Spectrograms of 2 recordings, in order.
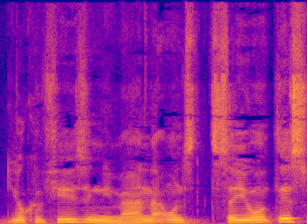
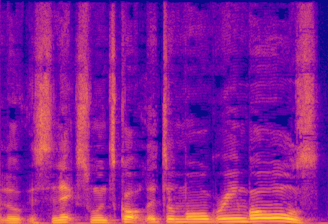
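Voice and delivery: normal talking voice

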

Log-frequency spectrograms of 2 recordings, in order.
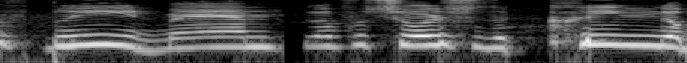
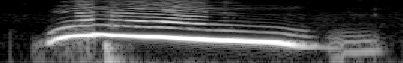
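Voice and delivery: excited cheer; 6 semitones higher, 14 dB louder than usual. Real, not acted.

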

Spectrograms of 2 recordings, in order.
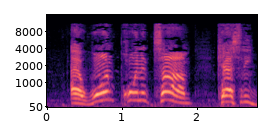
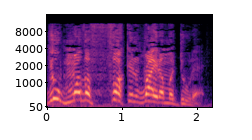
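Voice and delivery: ordinary talk

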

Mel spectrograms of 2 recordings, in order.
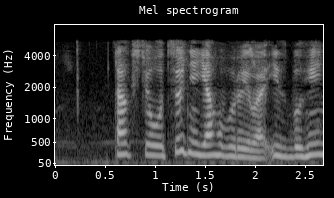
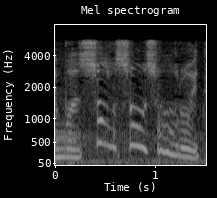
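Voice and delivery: sarcastic mimicry; 5 semitones higher, 7 dB quieter than usual. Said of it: "з таким відвертим сарказмом".

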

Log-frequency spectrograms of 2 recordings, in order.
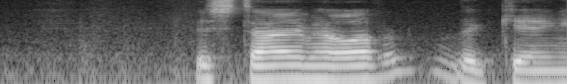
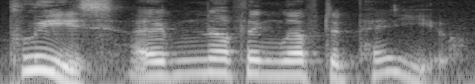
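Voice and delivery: high, urgent plea; begging; 6 semitones higher, 4 dB louder than usual. Acted. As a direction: plead with the imp, voice raised. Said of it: "begged him to stop".

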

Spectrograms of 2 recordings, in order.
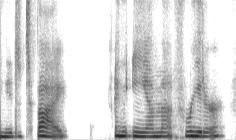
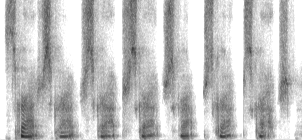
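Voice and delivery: soft whispered scratching; 8 dB quieter, much slower than usual. Acted. Unseen presence scratching at Casey, whispered. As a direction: breathe the scratches out quietly. Eerie scratching sound in dark room.

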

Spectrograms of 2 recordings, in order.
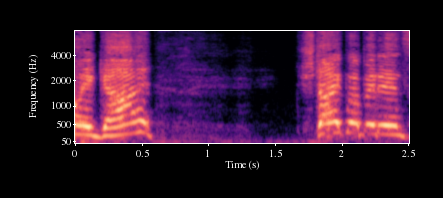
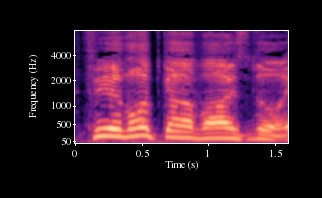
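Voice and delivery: put-on lower, slurred Russian accent; drunk Russian accent; 10 semitones lower, slower than usual. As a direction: drunk Russian brushing off the police. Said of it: "Mit so einem russischen Akzent". (tiefer betrunkener russischer Akzent)

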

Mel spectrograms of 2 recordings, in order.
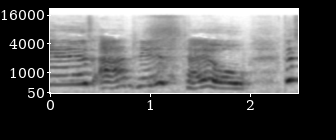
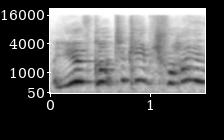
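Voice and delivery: urging; 7 semitones higher than usual. Acted. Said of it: "said Tiger".

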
